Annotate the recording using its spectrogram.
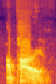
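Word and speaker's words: אפרים: see go ahead T aparium right aparium is how you say ephra in the Hebrew and it means I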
